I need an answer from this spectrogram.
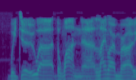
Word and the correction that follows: Les Amoureux: Actually, I'll start again there. Les Amoureux, is that how we pronounce it, gentlemen? The one? – Les Amoureux.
